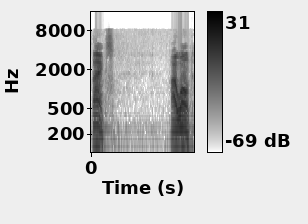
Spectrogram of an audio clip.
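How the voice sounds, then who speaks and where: An actor playing a weary, blunt veteran flight officer, plain-spoken and terse, in 1950s radio drama style. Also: male voice, medium pitch, fairly even intonation, extremely slow, no room sound, dull audio. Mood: quiet, resolved. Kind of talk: 1950s radio drama acting with first-person narration.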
